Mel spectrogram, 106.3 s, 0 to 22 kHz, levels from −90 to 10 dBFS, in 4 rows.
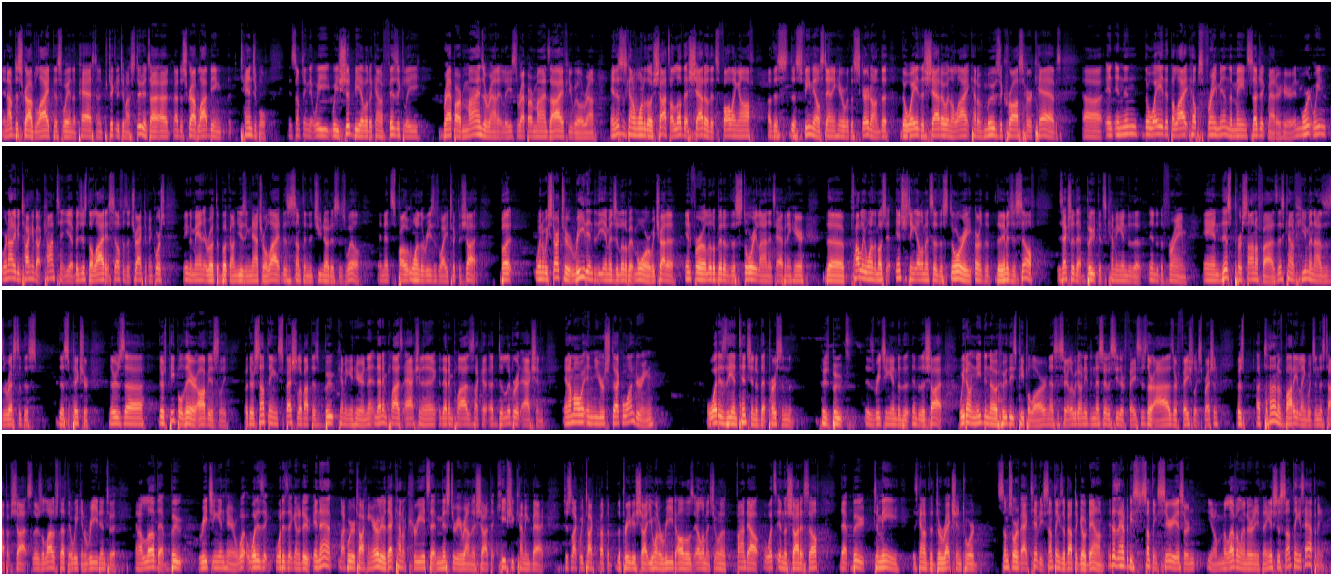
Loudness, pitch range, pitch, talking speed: -20 LUFS, 115-140 Hz, 130 Hz, 240 wpm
